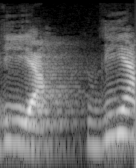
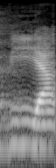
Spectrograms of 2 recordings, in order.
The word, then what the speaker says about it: via: Like, you can still say via mare. It is written, it's spelled in the same way as in English, but we pronounce it as via, not via.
